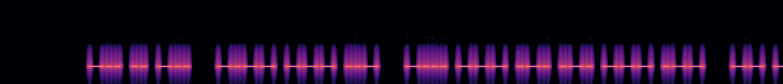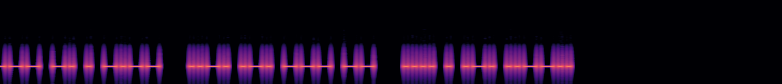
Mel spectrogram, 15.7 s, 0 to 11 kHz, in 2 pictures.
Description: Morse code, heard as a keyed tone, about 28 wpm, 700 Hz. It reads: DID YOU BORROW MONEY FROM HER?
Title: Sentences from Top 1500 Words 28wpm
